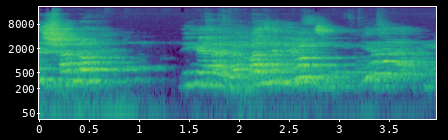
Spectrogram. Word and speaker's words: shalom: me hace absurdo eso no le dicen ni yeshua le dicen yesua chalón Entonces si no sabemos dijera alguien pronunciar para qué le hacemos el cuento no puede decir shalom diga rapaz de Dios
